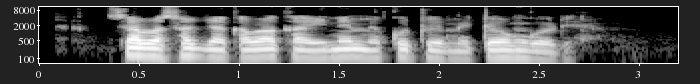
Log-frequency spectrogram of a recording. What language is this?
Ganda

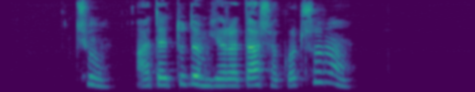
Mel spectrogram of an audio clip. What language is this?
Mari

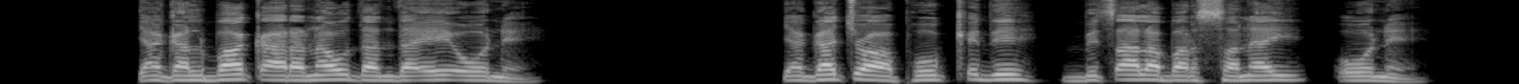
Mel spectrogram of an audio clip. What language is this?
Gofa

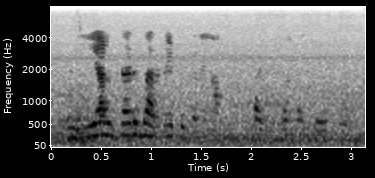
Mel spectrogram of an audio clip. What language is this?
Malayalam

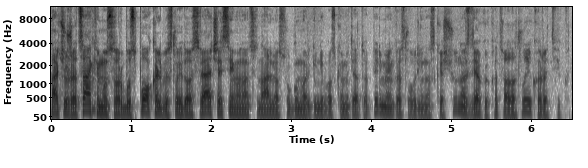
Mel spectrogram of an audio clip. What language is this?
Lithuanian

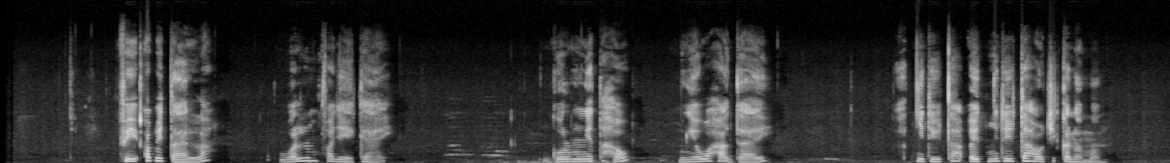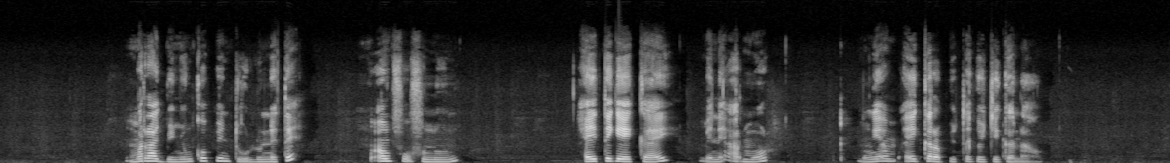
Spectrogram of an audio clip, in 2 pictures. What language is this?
Wolof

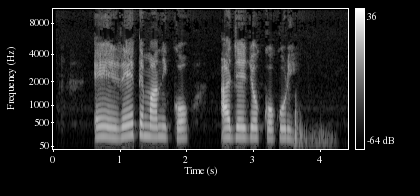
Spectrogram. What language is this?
Guarani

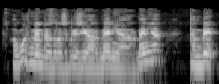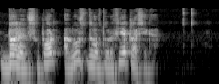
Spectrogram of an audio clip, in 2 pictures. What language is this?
Catalan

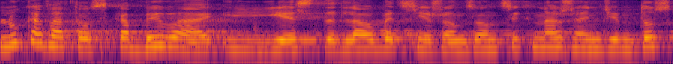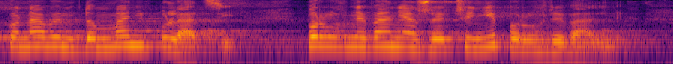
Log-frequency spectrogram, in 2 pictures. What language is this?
Polish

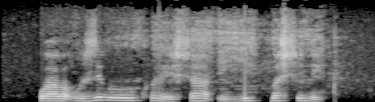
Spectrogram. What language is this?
Kinyarwanda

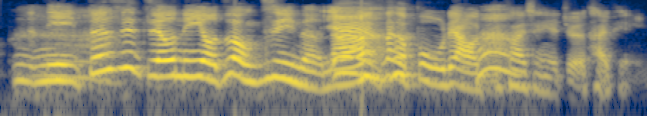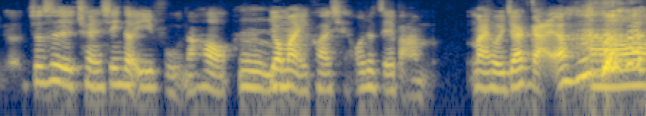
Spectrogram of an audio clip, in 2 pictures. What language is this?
Chinese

